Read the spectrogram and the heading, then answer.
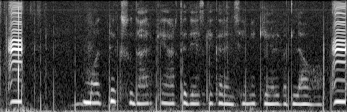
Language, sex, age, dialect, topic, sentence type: Bhojpuri, female, 18-24, Western, banking, statement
